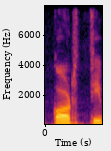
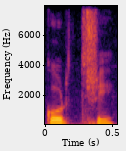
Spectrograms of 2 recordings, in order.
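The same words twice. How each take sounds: First: The first vowel is an open 'aw' sound. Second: The first vowel is a closed 'o' sound. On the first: The speaker calls it wrong. "কর্তৃ বলবো না" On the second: The speaker calls it right. "আর কি বলবো?"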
